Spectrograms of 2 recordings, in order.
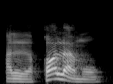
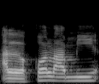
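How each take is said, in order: First: The word ends in a u vowel. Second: The word ends in an i vowel. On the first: The speaker calls it right. "harus dibaca dhammah" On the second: The speaker calls it wrong. "nggak bisa teman-teman baca al-qalami"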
